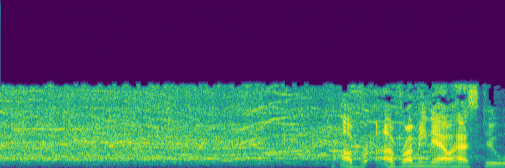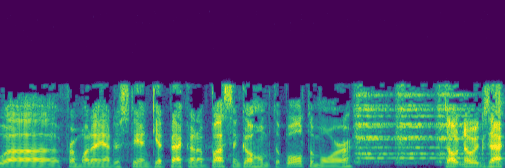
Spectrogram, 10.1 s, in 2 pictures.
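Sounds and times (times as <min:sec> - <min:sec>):
crowd applauding: 0:00.0 - 0:04.8
crowd cheering: 0:00.0 - 0:05.4
speech: 0:03.3 - 0:08.8, 0:09.5 - 0:10.0.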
